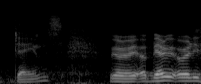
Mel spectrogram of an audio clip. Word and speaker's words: JMES: with um James investment jmes so we pronounce it James we are a very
